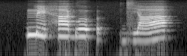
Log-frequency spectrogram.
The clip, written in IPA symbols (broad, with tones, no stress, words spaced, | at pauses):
mẽ˥˧ha˦ɡo˦ʔ | d͡zja˨˦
